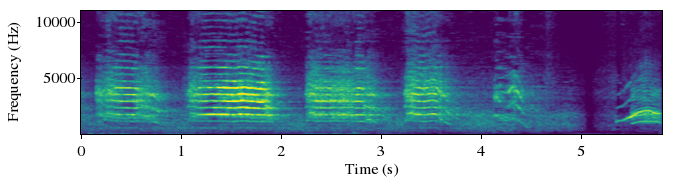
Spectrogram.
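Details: Fox in its natural habitat giving a string of four loud, rasping, high barks roughly one per second, then two thinner, falling cries after a brief gap.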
